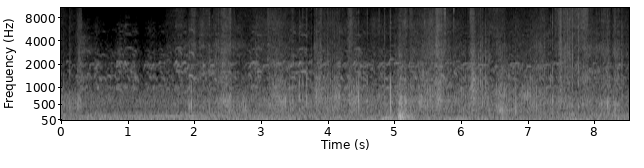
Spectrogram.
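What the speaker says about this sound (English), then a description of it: "Oh, that's a lot of birds." A large flock of geese honking at a distance, heard from a light aircraft on a 150-nautical-mile training flight; steady, low-level calls persist throughout over a continuous background rumble.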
